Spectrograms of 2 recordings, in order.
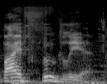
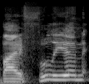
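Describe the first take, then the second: First: The G in the name is hard. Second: The G in the name is silent. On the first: "I'm going to go with a hard G" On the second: "it was a silent G"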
